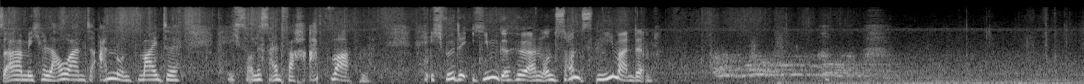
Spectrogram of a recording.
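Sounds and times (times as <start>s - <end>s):
speech: 0.0s - 6.7s
wolf howling: 7.1s - 9.1s.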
